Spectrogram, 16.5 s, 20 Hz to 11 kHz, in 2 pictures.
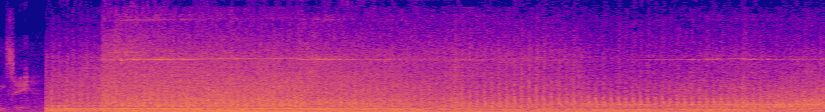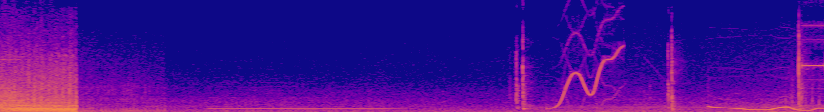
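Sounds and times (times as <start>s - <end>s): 
speech: 0.0s - 0.8s
helicopter rotor chop and engine whine: 0.4s - 9.0s, 13.6s - 16.4s.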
